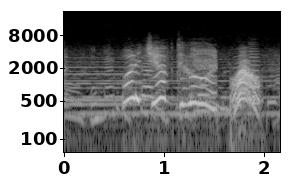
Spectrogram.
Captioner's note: Arrow barking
